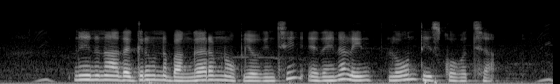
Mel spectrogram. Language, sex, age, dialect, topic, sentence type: Telugu, female, 25-30, Utterandhra, banking, question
